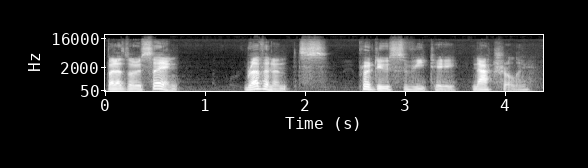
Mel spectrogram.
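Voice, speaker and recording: Guy streamer explaining lore, bright punchy voice, dry close sound, stop and start phrasing, kinda wry and casual. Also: lowish voice, very animated, no room sound. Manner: halting phrasing with pauses and emphatic stresses. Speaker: livestream host.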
